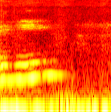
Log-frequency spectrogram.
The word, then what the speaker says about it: Kyiv: She was in Kyiv, is that how it's pronounced? Yeah. Kyiv.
